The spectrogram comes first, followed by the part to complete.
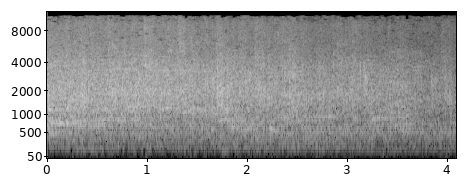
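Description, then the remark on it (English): A crowd claps steadily for about four seconds, a dense, crackling wash of many hands with no voices over it, holding an even loudness before easing off slightly at the end. “Clap for him.”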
